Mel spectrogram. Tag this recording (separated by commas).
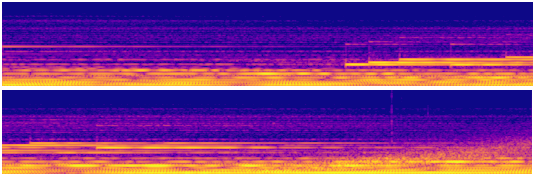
Music, New-age music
